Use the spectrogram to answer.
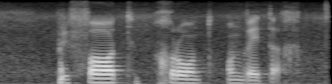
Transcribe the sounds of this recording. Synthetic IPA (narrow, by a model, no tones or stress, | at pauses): prifɑːtχrɔntɔnvɛtə̰χ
